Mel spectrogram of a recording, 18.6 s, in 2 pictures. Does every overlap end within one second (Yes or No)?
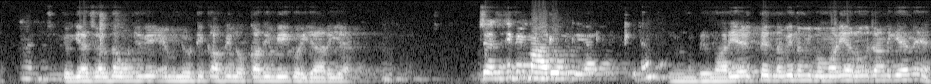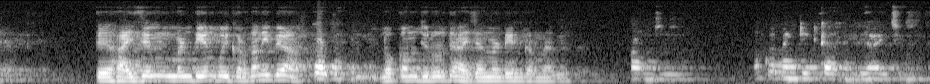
Yes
